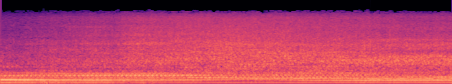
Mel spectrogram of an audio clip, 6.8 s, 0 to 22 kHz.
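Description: The 3-litre V6 of a 1986 Nissan 4x4 pickup idling steadily with the hood open, freshly started after sitting unused for months.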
